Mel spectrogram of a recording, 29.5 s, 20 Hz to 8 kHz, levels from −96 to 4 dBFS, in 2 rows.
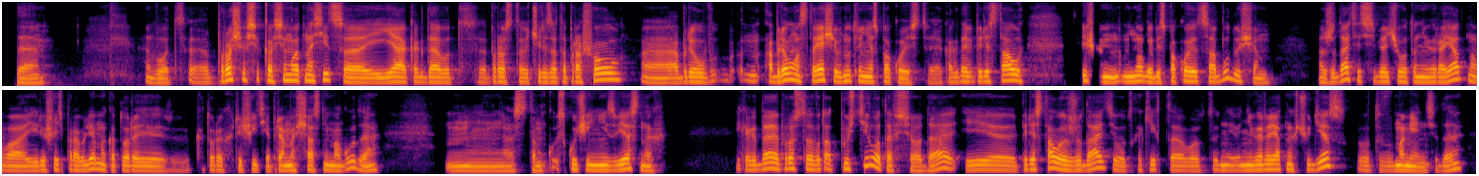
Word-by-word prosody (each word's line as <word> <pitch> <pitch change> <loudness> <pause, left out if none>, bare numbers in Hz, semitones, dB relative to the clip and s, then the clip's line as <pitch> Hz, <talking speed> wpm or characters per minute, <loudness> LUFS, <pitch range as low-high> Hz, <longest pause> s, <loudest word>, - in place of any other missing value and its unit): Да. 105 -1 -2 1.0
Вот. 105 -3 -4
Э, 115 -1 -5
проще 175 - +3
вс - - +4
ко 155 - +4
всему 160 +3 +3
относиться. 150 -7 +2
И 115 +1 +1
я, 125 +2 +4
когда 125 0 +1
вот, 120 0 -5
э, 120 - -6
просто 125 0 -1
через 125 +2 -2
это 120 -1 0
прошел, 180 +10 +2 0.2
а, 110 -3 -1
обрел 125 +2 +2
в 130 - -9 0.3
н 150 -1 -7
э, - - -12
обрел 135 +6 +5
настоящее 155 -2 +4
внутреннее 140 -2 +1
спокойствие, 110 -3 -3
когда 125 +4 -2
я 130 - -1
перестал 140 +3 +3 0.6
слишком 150 -4 0
м 135 - -7
много 135 0 +4
беспокоиться 130 +2 +2
о - - +2
будущем, 125 - -3 0.4
ожидать 120 +11 0
от 140 - -5
себя 130 -1 -1
чего-то 130 0 -1
невероятного 125 -2 +1
и 110 0 -2
решить 130 +3 -3
проблемы, 130 +3 0
которые, 115 -2 -1
э, - - -12 0.2
з - - -33
которых 120 -1 -7
решить 125 0 -4
я 120 - -4
прямо 120 0 +1
щас 120 0 -2
не 125 - 0
могу, 120 +9 0
да, 120 -2 -2 0.7
м. 105 0 -3
С 110 0 -3
там 115 -1 -4
ку - - -12
кучей 130 -2 0
неизвестных. 120 -1 +1 0.7
И - - -12
когда 130 +5 +1
я 150 - +3
просто 150 -2 0
вот 135 - -2
отпустил 150 - -1
это 120 - 0
всё, 115 -1 -3
да, 155 +10 +1
и, 125 -3 -1
э, - - -8
перестал 140 +6 +2
ожидать 130 +7 +1
вот 110 -2 -4
каких-то 120 0 -5
вот 110 +1 -6
неве 120 -2 -2
невероятных 130 +1 +1
чудес 215 - -1
вот 115 -1 -9
в 115 -1 -8
моменте, 115 -4 +1
да, 120 +8 -3
125 Hz, 170 wpm, -22 LUFS, 115-140 Hz, 1.0 s, обрел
